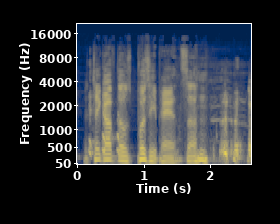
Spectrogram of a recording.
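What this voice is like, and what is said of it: Imitates an old golf club member. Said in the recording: “that was a good impersonation of someone at Augusta”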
